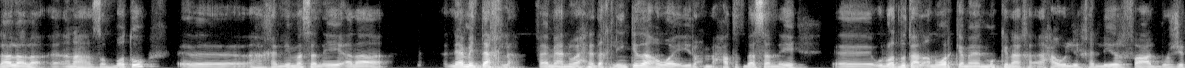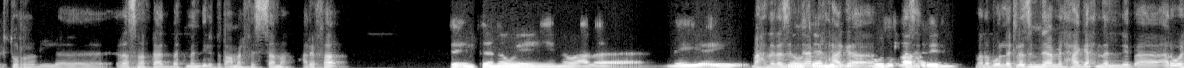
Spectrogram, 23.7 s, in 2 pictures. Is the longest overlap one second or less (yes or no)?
no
